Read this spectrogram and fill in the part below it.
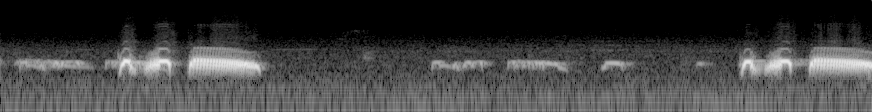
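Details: Spotted dove used as a decoy, calling to provoke rival doves. Two loud phrases of quick short notes and a sustained coo, with quiet murmured coos filling the gap between them.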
